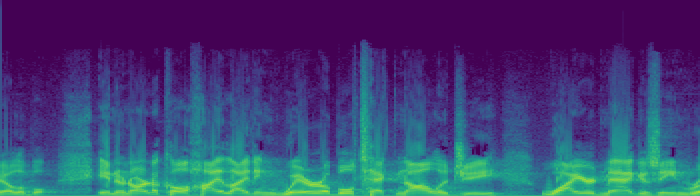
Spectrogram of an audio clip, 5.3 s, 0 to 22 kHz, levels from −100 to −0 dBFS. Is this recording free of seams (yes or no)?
yes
